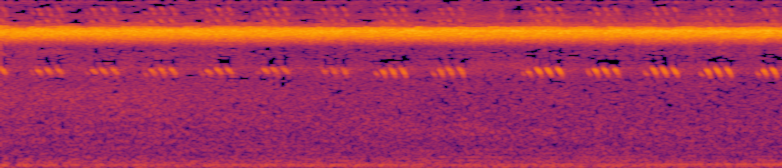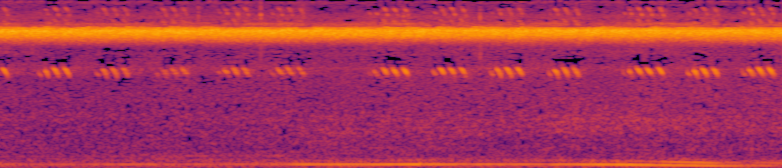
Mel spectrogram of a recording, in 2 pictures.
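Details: Cricket chirps of three fast pulses repeat rapidly and evenly over a constant shrill insect hum; a low rumble swells near the end.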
